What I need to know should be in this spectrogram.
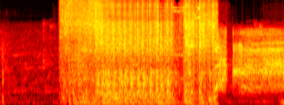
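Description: Gunshots fire in a quick burst.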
